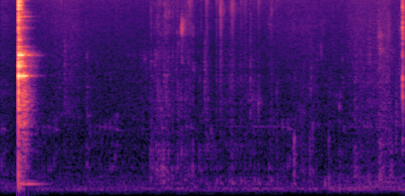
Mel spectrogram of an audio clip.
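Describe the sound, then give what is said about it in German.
A single bright clink of glasses in a toast rings out and quickly fades, followed by quiet scattered clicks and faint liquid sounds. No one speaks. “hey, wir tun was dagegen. Genau. Prost. Prost.”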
